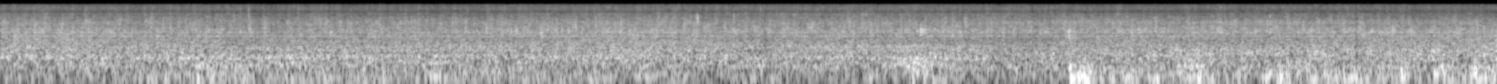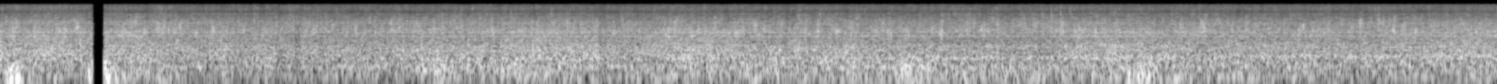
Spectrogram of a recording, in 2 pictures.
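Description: Heavy wind-driven rain pouring down, a steady dense hiss of rain on the ground and on a corrugated sheet roof overhead. The sound drops out for an instant about halfway through.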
